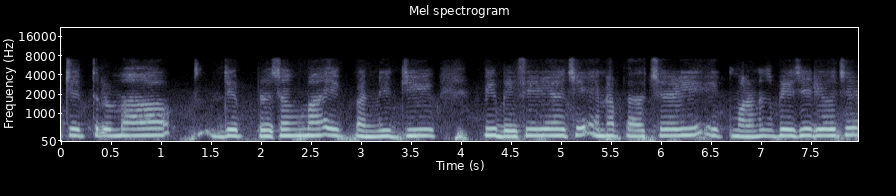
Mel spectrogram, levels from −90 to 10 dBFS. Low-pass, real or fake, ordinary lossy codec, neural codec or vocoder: 7.2 kHz; fake; Opus, 32 kbps; codec, 44.1 kHz, 2.6 kbps, DAC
